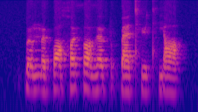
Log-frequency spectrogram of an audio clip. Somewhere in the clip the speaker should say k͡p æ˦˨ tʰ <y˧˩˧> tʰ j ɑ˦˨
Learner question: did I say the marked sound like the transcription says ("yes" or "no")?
yes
